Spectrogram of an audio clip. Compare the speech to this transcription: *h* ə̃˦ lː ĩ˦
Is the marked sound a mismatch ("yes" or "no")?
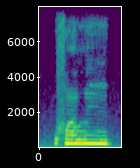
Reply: yes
